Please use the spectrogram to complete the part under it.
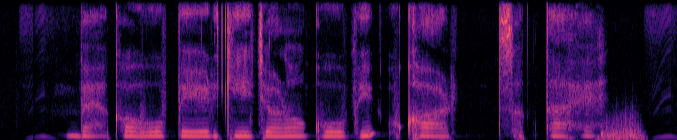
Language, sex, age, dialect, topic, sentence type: Hindi, female, 18-24, Garhwali, agriculture, statement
